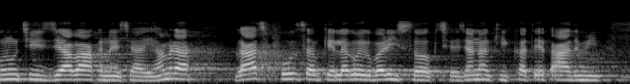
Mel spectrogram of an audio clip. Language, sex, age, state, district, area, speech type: Maithili, female, 30-45, Bihar, Supaul, rural, spontaneous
